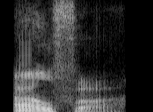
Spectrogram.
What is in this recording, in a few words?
"alpha", British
